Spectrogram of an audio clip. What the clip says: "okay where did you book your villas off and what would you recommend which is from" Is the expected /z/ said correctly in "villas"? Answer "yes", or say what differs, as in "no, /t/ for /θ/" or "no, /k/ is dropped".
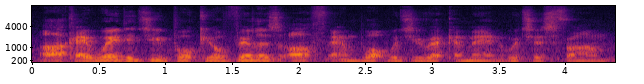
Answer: yes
